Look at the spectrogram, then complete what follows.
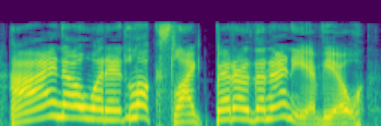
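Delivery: high, boastful queen voice; put-on, high know-it-all mother; crowing. A narrator's reading. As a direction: crow over all of them. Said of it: "crowed Olivine".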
